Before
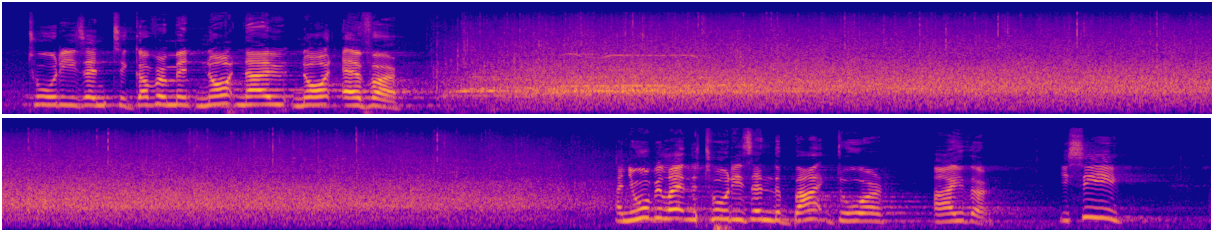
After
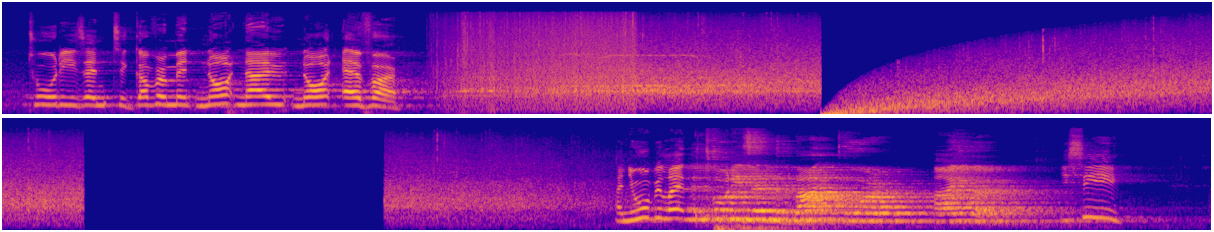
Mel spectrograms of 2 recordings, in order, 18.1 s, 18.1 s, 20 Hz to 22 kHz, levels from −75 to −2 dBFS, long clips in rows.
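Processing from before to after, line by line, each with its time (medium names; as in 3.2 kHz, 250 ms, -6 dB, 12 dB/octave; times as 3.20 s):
3.18–4.75 s: spectral contrast reduction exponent 0.61
6.14 s: tape start 2.88 s
9.69–11.94 s: mute
14.18–17.05 s: reverb throw, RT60 1.7 s, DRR -4.5 dB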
